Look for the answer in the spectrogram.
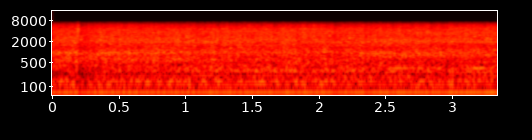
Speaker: you can just hear the car purs like a kitten sounds great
